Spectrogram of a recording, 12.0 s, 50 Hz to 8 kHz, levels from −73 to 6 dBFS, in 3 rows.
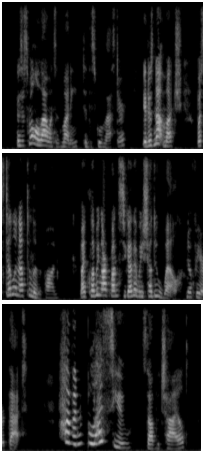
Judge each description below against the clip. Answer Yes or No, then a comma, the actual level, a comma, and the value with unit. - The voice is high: Yes, very high, 265 Hz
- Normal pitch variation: No, wide, 5.9 semitones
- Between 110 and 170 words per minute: No, average, 190 wpm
